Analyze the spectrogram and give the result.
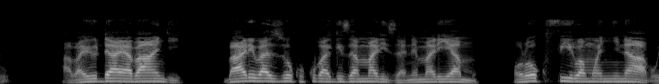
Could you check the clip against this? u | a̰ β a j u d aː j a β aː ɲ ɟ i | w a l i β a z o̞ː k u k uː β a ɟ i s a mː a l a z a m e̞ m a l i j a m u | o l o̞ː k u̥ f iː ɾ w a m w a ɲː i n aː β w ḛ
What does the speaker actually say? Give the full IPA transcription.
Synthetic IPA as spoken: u | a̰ β a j u d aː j a β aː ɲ ɟ i | β a l i β a z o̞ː k u k u β a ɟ i z a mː a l i z a n e̞ m a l i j a m u | o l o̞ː k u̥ f iː ɾ w a m w a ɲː i n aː β w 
